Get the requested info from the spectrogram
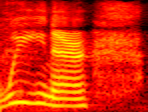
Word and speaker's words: Weiner: Weiner.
